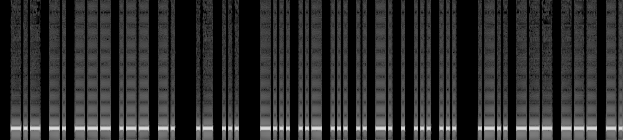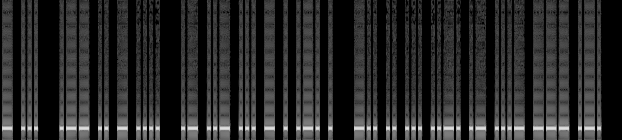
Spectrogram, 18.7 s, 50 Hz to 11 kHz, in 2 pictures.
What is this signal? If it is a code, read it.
Morse code, heard as a keyed tone, about 25 wpm, 1000 Hz. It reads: KNOWN AS BUSINESS LOOKS WITH AUSTERE DISFAVOR
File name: qotdfiles / 25wpm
